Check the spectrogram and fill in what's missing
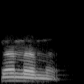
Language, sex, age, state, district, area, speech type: Kashmiri, male, 18-30, Jammu and Kashmir, Pulwama, urban, conversation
